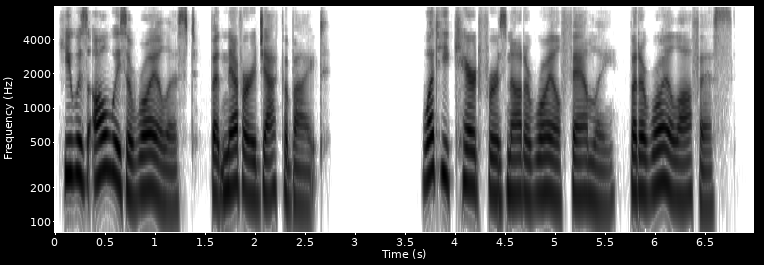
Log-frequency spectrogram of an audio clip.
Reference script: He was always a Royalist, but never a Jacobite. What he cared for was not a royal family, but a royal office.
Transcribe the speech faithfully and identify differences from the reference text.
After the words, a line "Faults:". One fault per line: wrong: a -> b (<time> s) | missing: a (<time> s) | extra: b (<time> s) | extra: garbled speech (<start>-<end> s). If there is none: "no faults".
He was always a Royalist, but never a Jacobite. What he cared for is not a royal family, but a royal office.
Faults:
wrong: was -> is (4.4 s)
